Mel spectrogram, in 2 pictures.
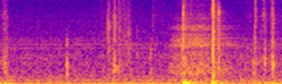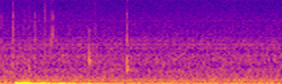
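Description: Sparse clicks of typing on a computer keyboard, a few keystrokes in quick bursts, close and fairly quiet, with a soft thump partway through.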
